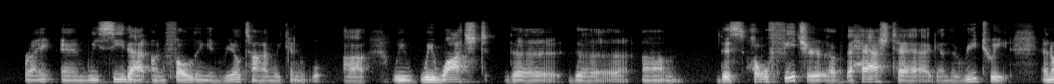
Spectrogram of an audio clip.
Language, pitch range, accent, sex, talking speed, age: English, 95-115 Hz, American, male, 160 wpm, 50-69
